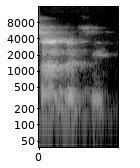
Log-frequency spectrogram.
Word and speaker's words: Salafi: No, I was saying it's pronounced Salafi.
